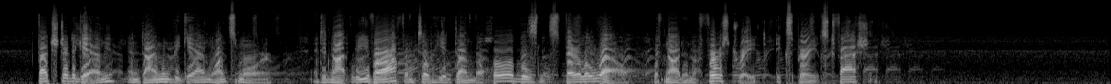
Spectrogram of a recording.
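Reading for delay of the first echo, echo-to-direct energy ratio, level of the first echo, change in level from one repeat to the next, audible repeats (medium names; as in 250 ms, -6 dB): 226 ms, -17.5 dB, -18.5 dB, -6.0 dB, 3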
